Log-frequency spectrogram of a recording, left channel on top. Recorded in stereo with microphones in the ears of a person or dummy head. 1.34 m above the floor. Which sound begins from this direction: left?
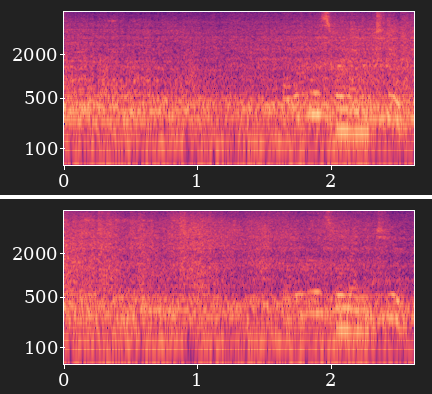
A woman speaking, at 1.6 s.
